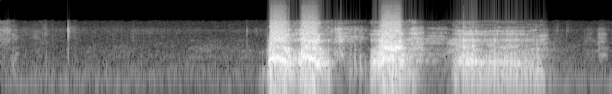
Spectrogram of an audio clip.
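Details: Labrador Retriever barking at a visiting hedgehog despite the owner's commands to stop. After near silence, a quick double bark and another sharp bark are followed by a drawn-out lower growling sound.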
